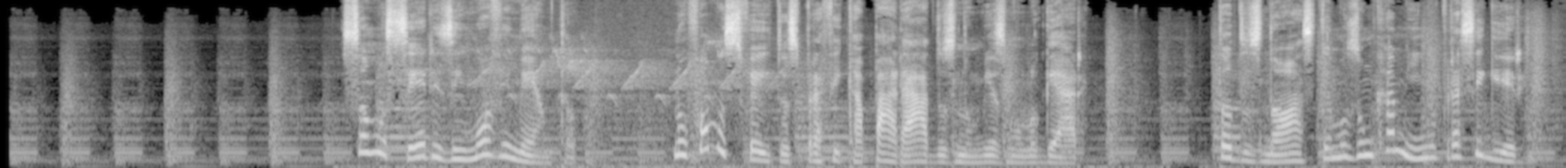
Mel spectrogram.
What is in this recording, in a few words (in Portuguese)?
animation locutora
